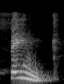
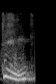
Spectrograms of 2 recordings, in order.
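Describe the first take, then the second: First: The word starts with a soft th sound. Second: The word starts with a plain t sound. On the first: The speaker calls it right. "it's think" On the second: The speaker calls it wrong. "the word is not think"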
